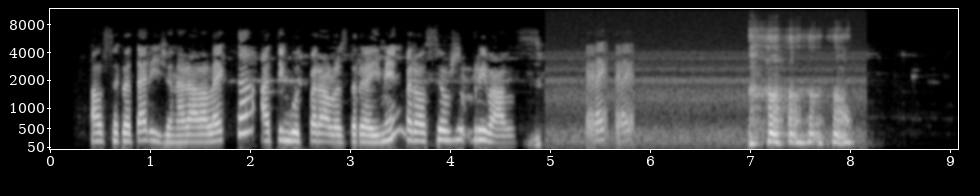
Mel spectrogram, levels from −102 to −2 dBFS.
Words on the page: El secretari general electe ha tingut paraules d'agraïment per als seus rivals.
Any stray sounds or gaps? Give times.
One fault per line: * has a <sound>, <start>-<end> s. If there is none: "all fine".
* has a laugh, 5.4-5.9 s
* has a laugh, 7.0-8.1 s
